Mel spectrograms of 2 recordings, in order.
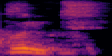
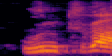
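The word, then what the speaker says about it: Wundt: 분투. 운트가 아니야. 이건 독일어로 W는 분트라고 읽어.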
